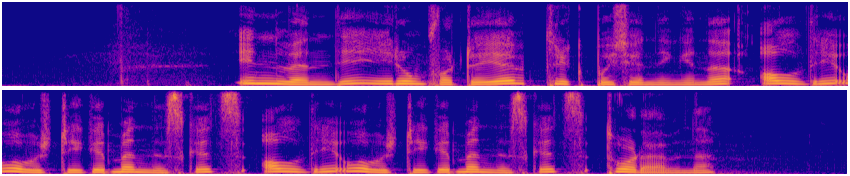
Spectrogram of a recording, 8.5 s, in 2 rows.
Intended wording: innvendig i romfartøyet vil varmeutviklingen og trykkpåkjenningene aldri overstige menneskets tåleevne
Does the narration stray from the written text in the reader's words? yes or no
yes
